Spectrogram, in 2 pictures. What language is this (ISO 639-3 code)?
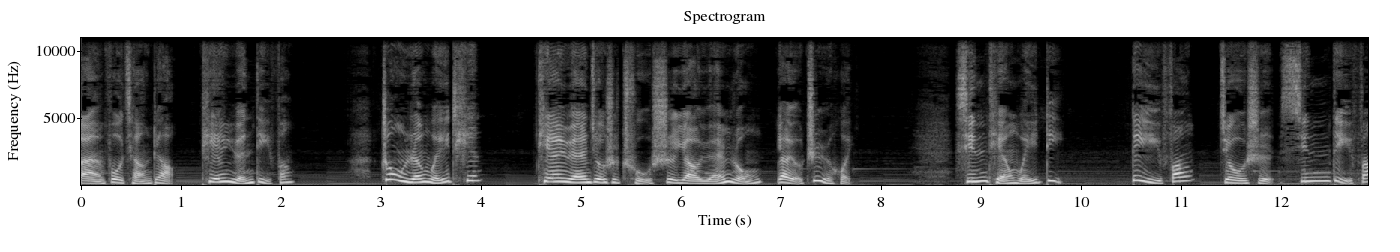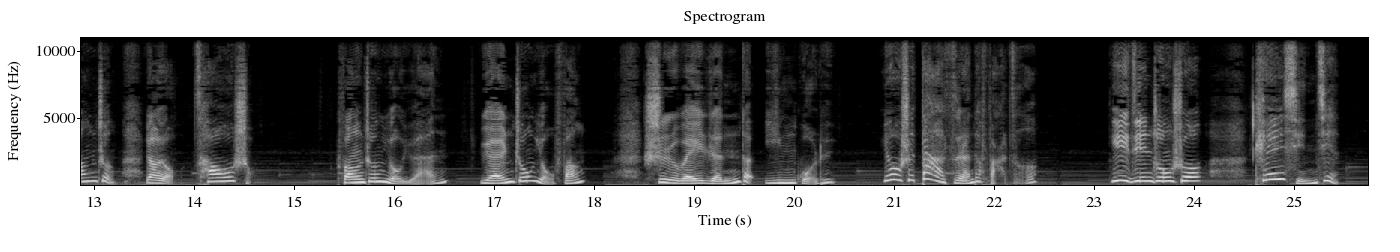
zho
